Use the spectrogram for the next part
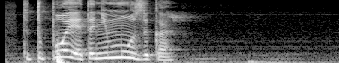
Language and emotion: Russian, angry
